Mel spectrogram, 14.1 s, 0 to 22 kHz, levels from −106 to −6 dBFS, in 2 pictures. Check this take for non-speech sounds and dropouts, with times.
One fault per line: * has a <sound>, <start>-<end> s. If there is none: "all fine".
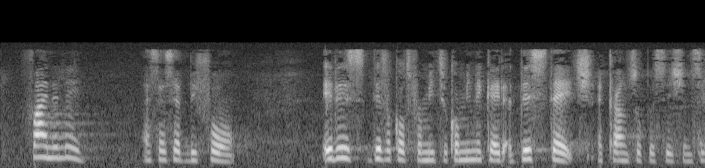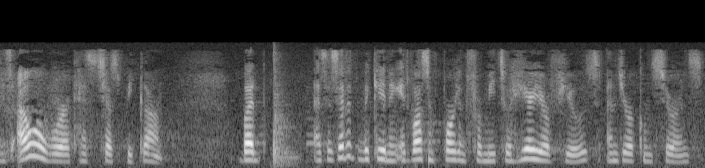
* has a thud, 9.7-10.1 s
